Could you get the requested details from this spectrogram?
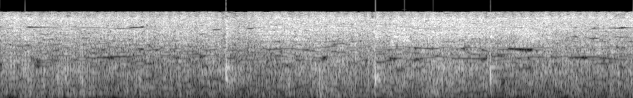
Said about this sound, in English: What is that? That's the sound of flesh sizzling.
